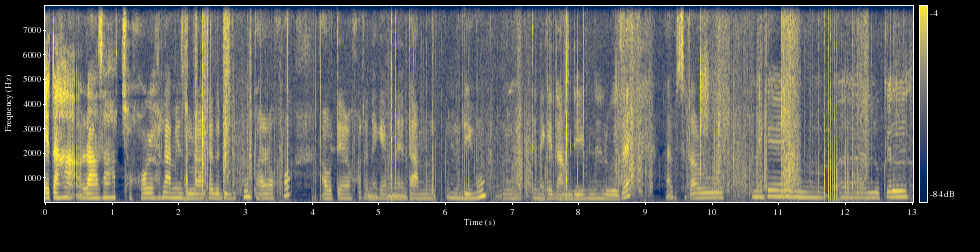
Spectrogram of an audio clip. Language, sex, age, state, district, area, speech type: Assamese, female, 30-45, Assam, Sivasagar, rural, spontaneous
